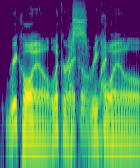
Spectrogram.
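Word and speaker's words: Lycoris Recoil: My number 8 is Licorice Licorice, Recoil. Licorice. Licorice. Oh yeah, we found out it's pronounced Licorice Recoil.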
